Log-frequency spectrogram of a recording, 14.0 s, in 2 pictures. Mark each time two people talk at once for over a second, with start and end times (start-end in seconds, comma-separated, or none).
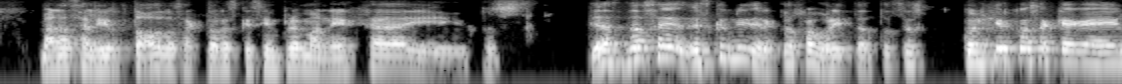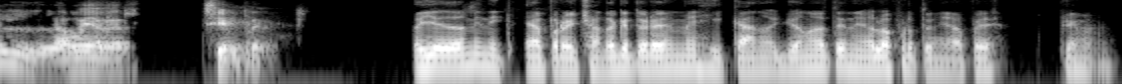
none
